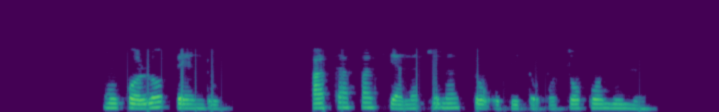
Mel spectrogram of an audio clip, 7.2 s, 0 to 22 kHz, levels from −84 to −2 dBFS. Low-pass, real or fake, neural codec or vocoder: 3.6 kHz; fake; vocoder, 24 kHz, 100 mel bands, Vocos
